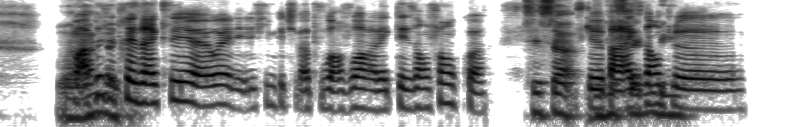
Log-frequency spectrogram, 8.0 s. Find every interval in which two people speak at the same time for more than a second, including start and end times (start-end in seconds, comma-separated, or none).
5.7-6.9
